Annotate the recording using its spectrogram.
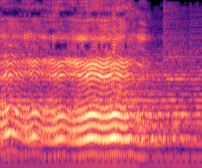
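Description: A man singing a Turkish folk song in a long, wavering, ornamented vocal line, accompanying himself on a bağlama; the voice tails off near the end.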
